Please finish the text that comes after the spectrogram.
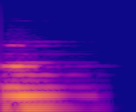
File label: Windows Balloon; Glass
